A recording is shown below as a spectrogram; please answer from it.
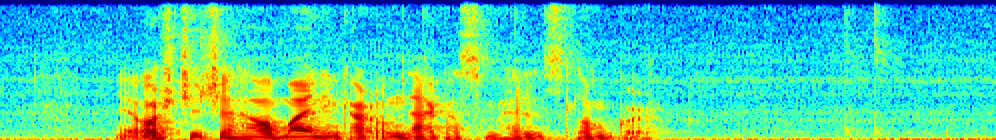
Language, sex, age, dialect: Faroese, male, 15-35, Suðurstreymoy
